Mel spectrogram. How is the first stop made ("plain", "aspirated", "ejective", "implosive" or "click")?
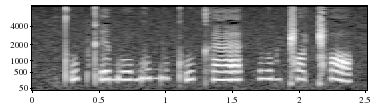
ejective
